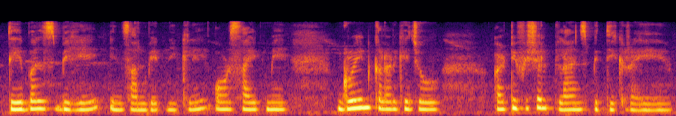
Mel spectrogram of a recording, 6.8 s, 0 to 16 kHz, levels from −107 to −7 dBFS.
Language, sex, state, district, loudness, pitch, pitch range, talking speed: Hindi, female, Arunachal Pradesh, Papum Pare, -17 LUFS, 220 Hz, 210-235 Hz, 175 wpm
